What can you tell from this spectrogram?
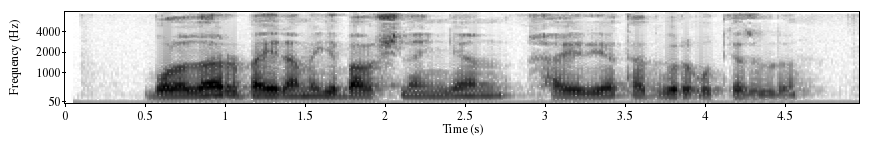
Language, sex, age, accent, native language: Uzbek, male, 25-34, Sirdaryo, Uzbek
